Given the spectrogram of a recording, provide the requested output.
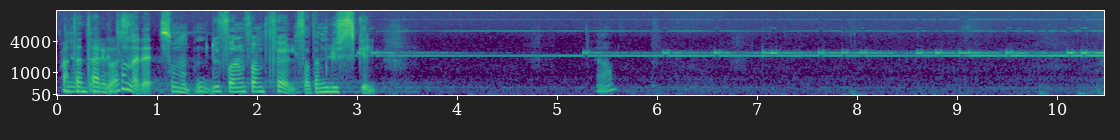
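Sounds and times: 
speech: 0.1s - 3.5s
high-pitched alarm-like beeping from an electronic device with a circling light: 2.2s - 10.4s.

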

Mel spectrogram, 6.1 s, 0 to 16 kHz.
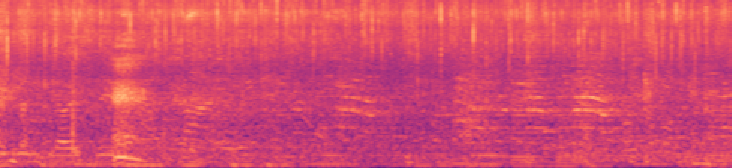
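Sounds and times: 
indistinct voices of festival-goers murmuring: 0.0s - 6.1s
rain pattering on a hard surface at an outdoor festival: 0.0s - 6.1s.

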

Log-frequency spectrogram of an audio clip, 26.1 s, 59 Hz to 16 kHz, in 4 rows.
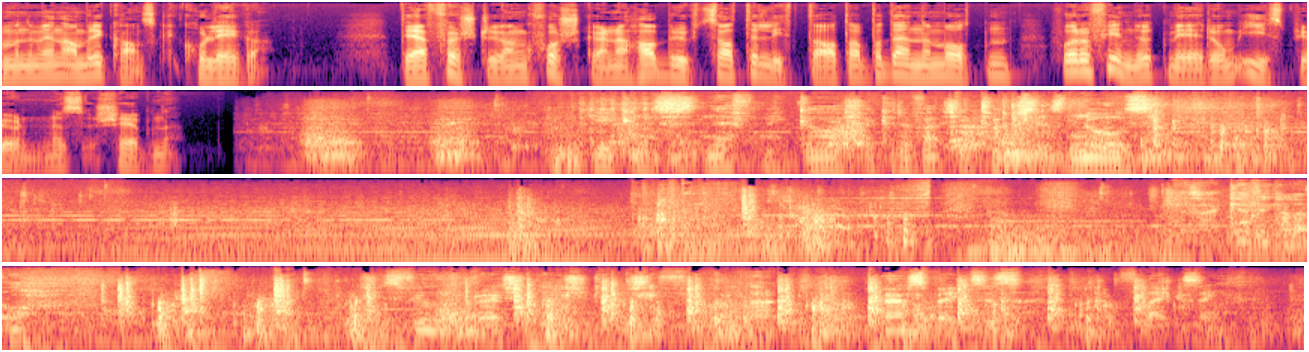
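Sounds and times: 
speech: 0.0s - 8.4s, 9.4s - 13.2s, 21.6s - 26.0s
polar bear scraping a plexiglass camera cage: 8.0s - 13.6s, 18.8s - 26.0s
low hum: 13.1s - 21.9s.

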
